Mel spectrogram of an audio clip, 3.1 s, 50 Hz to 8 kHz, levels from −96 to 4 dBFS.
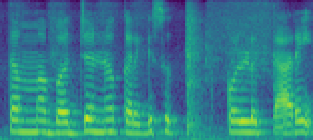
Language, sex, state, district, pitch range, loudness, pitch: Kannada, male, Karnataka, Dharwad, 220-240 Hz, -15 LUFS, 230 Hz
